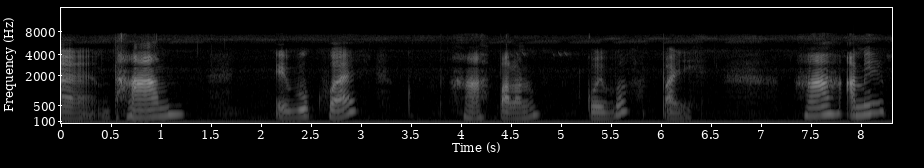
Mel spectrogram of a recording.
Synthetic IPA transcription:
dʱan | ebukʰuaj | hãhpalɔn | koɹibɔ | paɹi | hãa̰mi

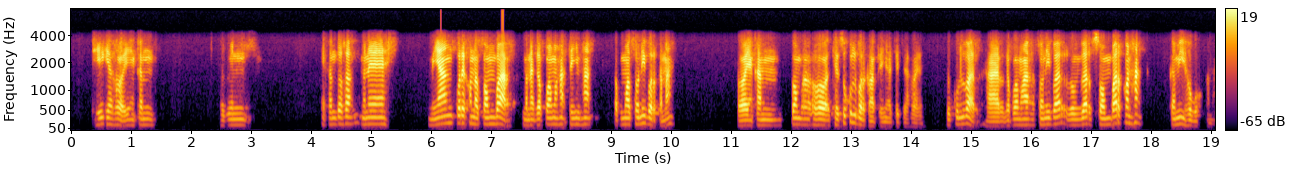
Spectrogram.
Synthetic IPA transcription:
ʈʰikaɦɔjɛkʰan | əbin | ɛkʰand̪ɔɦaʔmanɛ | mɛjaŋkɔɾɛkʰɔnasɔmbaɾ | manaɡapamaɦaʔt̪ʰəɲmaɦaʔ | ɡ̥apamasɔnibaɾkana | hɔjɛkʰansɔɦɔt͡ʃʰɛsukulbaɾkanat̪əɲat͡ʃʰɛt͡ʃa̰ɦɔ̰j | sukulbaɾaɾɡapamaɦaʔsɔnibaɾːɔbibaɾsɔmbaɾkɔnɦaʔ | kəmiʔɦɔbɔʔkana

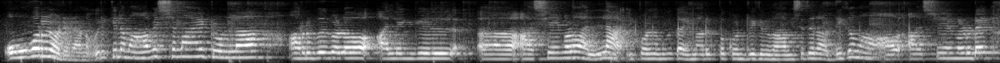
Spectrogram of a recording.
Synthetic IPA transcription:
oːʋɐriloːɽeɾaːɳɨ̰ʔo̰ɾukʲːɐlɐmaːʋɐɕjɐmaːjiʈːuɭːɐ | ɐriʋuɣɐɭo̞ːɐlːe̞ŋɡil | a̰ːɕɐjɐŋːɐɭo̞ːɐlːɐḭpːo̞ːɭnɐmukːɨkɐjmaːrkpːokːko̞ɳɖiɾikʲːunɐðɨaːʋɐɕjɐt̪̬ːilɐd̪ʱiɣɐmaːɕɐjɐŋːɐɭuɽe̞

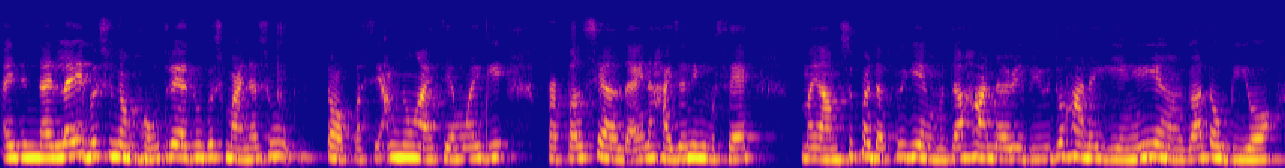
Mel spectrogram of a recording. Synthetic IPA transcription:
ɐjdindalɐjbɐsunɐŋɦɐwtɾeɐduɡɐsumajnɐsutok̚pɐsiɐmnuŋajtemojɡi | pɾɐpɐlseldɐːjnɐɦajd͡ʒɐniŋbɐse | mɐjamsupɾodɐk̚tujeŋbɐdɐɦanɐɾibjuduɦanɐjeŋijeŋɐɡɐtɐwbijo

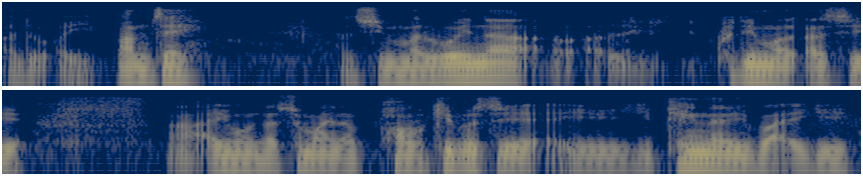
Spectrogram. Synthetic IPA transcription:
ɐ̰dṵɐ̰jpamzaj | ɐdusimɐɾuojnɐ | kʰudimɐk̚ɐ̰si | ɐ̰jhonːɐsumajnɐpʰawkʰibɐsiɐ̰jɡitʰeŋnɐɾibɐ̰ːjɡi

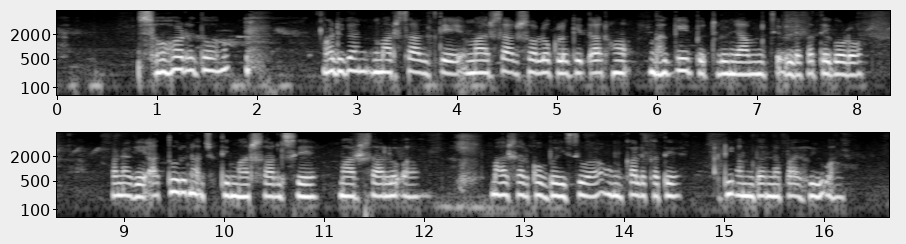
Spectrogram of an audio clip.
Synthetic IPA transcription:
sɔɦɔɾd̪ɔ | əɖiɡanmaɾsalt̪ɛmaɾsalsɔlɔkləɡit̪aɾhɔ̃ | bʱəɡibɛʈəlɲaːmt͡ʃɛblɛkat̪ɛɡɔɽɔ | anaɡɛʔat̪uɾɛnaʔt͡ʃu̥t̪imaɾsalsɛ | maɾsalɔʔa | maɾsalkɔbəjsuaʊnkalɛkat̪ɛ | əɖiʔəmd̪aɾnapajhʊjuʔa

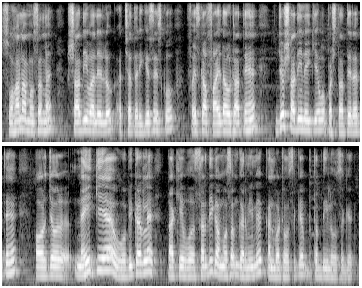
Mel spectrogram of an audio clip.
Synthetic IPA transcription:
sʊɦaːnamɔːsəmɦɛ̃ | ʃaːd̪iʋaːleloːɡɐ̰tːʃʰet̪ɐɾiːkes̬eɪsko | ɪskafaːjd̪aʊʈʰaːt̪eɦɛ̃ | d͡ʒoːʃaːd̪inɐɦĩkieʋopɐt͡ʃʰt̪aːt̪eɾɛɦt̪eɦɛ̃ | ɔːɾd͡ʒoːnɐɦĩkieɛʋobʱikɐɾlẽt̪aːkeʋosɐɾd̪ikamɔːs̬əmɡɐɾmimẽkɐnʋəʈʰɦosɐket̪ɐb̚d̪iːlɦosɐkeː

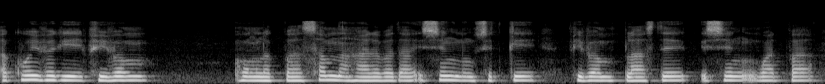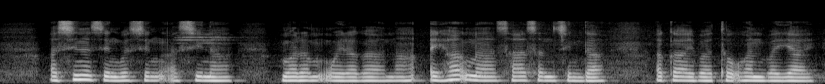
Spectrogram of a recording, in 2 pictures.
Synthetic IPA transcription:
ɐkʰojbɐɡipʰibɐm | hɔŋlak̚pɐsɐmnɐɦaɾɐbɐdɐʔḭsiŋnuŋsit̚ki | pʰibɐmplastik̚isiŋwat̚pɐː | sinɐsiŋbɐsiŋɐ̰sinɐ | mɐɾɐmo̰jɾɐɡɐnːjɦak̚nɐsasɐnsiŋdɐː | kajbɐtʰɐwɦanbɐjaj

